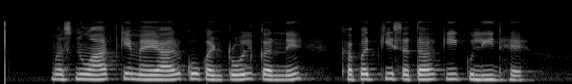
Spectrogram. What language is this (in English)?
Urdu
